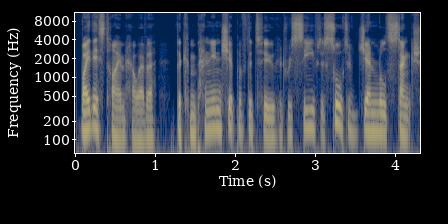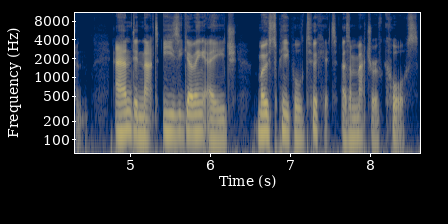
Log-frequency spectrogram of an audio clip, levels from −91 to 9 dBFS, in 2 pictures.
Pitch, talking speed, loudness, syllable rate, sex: 125 Hz, 215 wpm, -25 LUFS, 6.1 syllables/s, male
